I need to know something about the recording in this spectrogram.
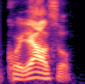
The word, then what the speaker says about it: Collazo: his last name again it looks like Collazo but if it's Hispanic two L's is a y sound so koyazo yeah I watched the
